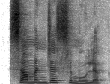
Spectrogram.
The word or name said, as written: सामंजस्य-मूलक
